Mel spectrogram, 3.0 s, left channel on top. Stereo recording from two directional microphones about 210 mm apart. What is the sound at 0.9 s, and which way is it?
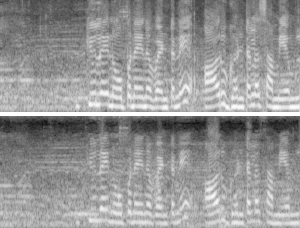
A woman's voice, 50° left (ahead or behind).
